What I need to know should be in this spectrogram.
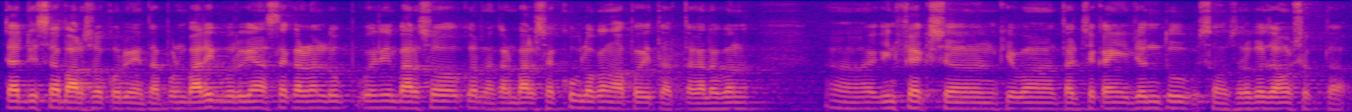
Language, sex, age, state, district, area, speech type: Goan Konkani, male, 45-60, Goa, Bardez, rural, spontaneous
